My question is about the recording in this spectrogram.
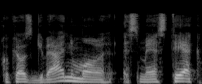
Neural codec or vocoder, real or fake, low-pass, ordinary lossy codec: none; real; 14.4 kHz; MP3, 48 kbps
